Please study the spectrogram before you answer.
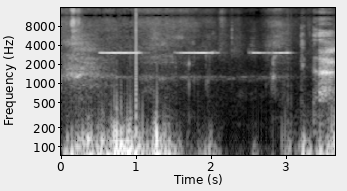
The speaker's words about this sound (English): Yeah, like, what is that, buddy? fire alarm for some reason. Everybody's uh, gonna burn alive.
